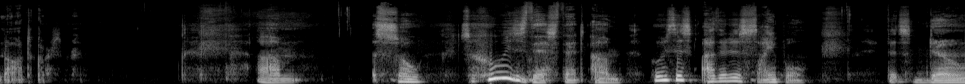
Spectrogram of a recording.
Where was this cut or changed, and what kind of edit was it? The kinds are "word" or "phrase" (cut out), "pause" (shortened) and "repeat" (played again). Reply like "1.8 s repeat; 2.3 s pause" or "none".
none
